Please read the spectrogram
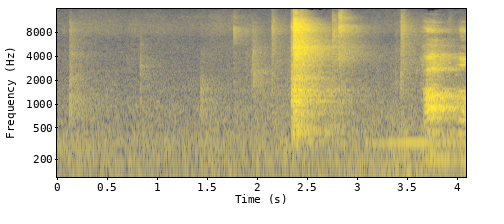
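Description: Faint chalk taps and scratches on a blackboard, then one sharp knock a little over two seconds in.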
